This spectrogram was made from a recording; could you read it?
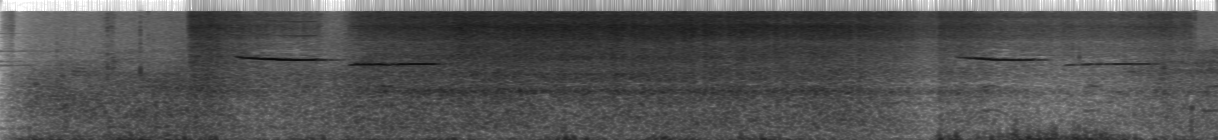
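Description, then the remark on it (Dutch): A chickadee whistles a clear two-note call, a higher note dropping to a slightly lower one, given twice over a steady rushing background of wind-like noise. “Ze zeggen dat er een soort chickadee is die gelijkaardig fluit.”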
